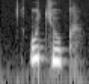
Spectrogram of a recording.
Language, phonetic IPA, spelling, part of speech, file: Russian, [ʊˈtʲuk], утюг, noun, Ru-утюг.ogg
- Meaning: iron (for pressing clothes)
